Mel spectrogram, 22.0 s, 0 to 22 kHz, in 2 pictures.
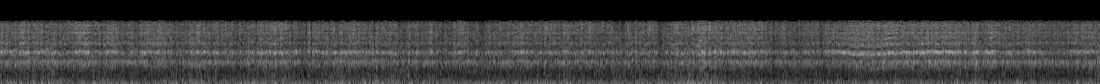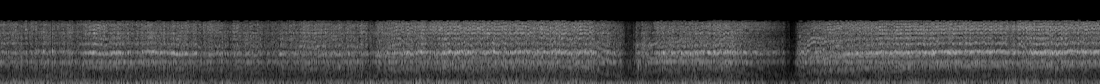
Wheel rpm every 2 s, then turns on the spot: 240, 240, 230, 230, 230, 230, 210, 200, 150, 120, 220.
none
